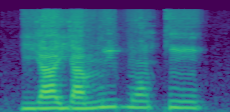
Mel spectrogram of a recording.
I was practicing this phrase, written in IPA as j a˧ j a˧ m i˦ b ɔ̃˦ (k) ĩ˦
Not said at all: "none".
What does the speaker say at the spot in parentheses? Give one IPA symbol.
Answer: k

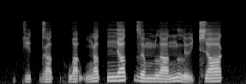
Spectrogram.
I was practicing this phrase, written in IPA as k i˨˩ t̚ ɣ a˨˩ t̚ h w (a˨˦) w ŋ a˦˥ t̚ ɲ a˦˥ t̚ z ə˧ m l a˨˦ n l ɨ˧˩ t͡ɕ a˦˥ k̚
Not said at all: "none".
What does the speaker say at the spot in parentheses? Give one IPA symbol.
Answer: a̰˧˨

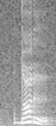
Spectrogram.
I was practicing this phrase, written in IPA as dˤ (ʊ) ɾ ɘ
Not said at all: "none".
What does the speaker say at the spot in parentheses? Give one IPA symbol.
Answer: ʊ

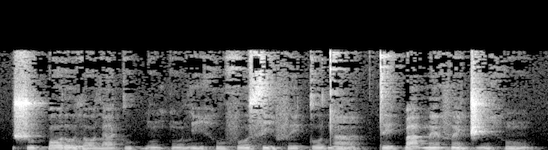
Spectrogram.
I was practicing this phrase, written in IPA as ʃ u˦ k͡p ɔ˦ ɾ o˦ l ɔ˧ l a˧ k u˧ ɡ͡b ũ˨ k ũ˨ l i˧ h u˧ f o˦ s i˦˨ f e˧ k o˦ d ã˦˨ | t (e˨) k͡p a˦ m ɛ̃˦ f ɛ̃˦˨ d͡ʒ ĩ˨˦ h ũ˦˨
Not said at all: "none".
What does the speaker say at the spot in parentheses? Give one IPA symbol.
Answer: e˦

